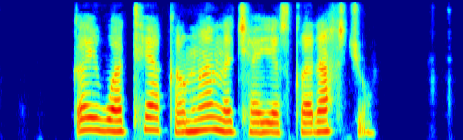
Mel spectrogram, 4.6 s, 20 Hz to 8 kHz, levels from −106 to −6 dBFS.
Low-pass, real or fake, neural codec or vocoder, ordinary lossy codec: 7.2 kHz; fake; codec, 16 kHz, 2 kbps, FreqCodec, larger model; MP3, 64 kbps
